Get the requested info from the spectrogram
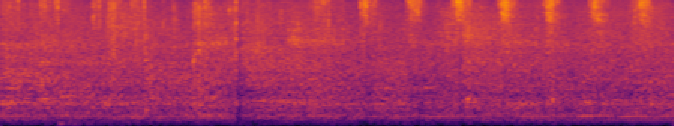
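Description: A large knife working on a big fish on a wooden chopping block: a quick run of short scraping strokes, about four a second, in the second half, over the steady din of a busy market.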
